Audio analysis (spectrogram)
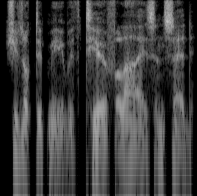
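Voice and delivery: ordinary delivery, nothing marked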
